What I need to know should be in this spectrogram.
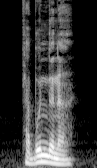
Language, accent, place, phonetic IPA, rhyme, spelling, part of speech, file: German, Germany, Berlin, [fɛɐ̯ˈbʊndənɐ], -ʊndənɐ, verbundener, adjective, De-verbundener.ogg
- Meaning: 1. comparative degree of verbunden 2. inflection of verbunden: strong/mixed nominative masculine singular 3. inflection of verbunden: strong genitive/dative feminine singular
